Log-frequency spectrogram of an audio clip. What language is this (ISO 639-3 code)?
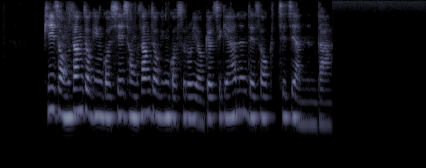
kor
